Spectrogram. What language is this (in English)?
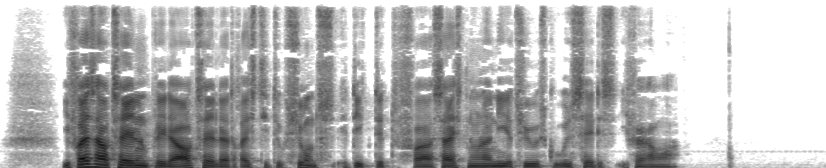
Danish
